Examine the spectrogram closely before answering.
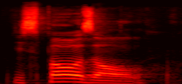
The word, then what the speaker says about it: disposal: Par exemple, l'élimination des déchets, c'est waste disposal. OK? Waste disposal. Ah, maintenant, vous avez compris. Accent tonique, il est là. C'est une diphtongue, ausal. Et ici, vous avez un I court.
